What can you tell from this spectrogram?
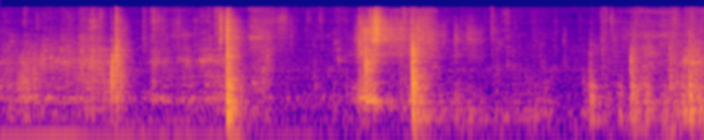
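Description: A pug's treat ball being nosed about, knocking against the wooden kitchen cupboards and the tiled floor. The knocks come irregularly, several times, the loudest a little past two seconds in.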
